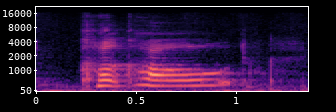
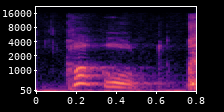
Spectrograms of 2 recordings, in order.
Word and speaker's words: cuckold: Cuckold. – It's no H in there. – Cuckold.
